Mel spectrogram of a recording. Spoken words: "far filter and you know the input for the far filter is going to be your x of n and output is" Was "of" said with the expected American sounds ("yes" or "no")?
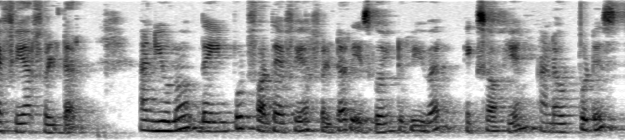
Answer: no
